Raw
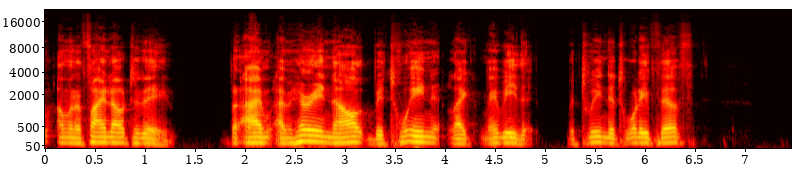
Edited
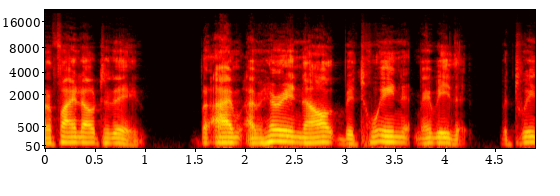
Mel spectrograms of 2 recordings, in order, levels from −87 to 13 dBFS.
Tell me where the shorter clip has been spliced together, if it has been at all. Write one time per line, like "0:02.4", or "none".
0:03.7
